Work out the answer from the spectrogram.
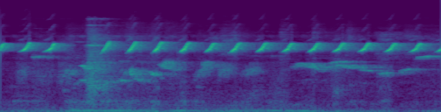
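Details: Bar-winged prinia singing, recorded as master song for teaching caged birds: a rapid, even series of high rising chirps, roughly four each second, with a brief rustling burst early and other birds twittering underneath.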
